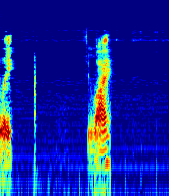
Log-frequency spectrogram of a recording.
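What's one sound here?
A young woman speaks briefly, close to the microphone.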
